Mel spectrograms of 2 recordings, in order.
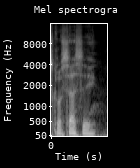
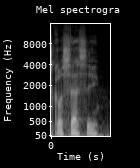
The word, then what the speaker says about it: Scorsese: Yeah, I think it's Scorsese. I think that's actually the correct pronunciation.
